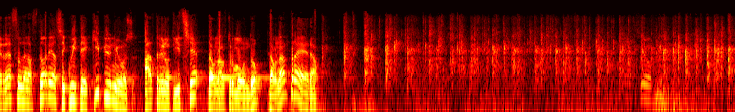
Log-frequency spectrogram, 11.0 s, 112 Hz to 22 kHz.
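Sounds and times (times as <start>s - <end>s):
speech: 0.0s - 5.3s
crowd applauding: 5.2s - 11.0s.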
